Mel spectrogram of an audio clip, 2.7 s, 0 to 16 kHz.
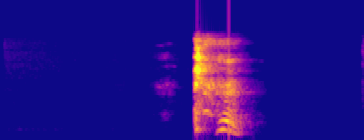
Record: {"cough_length": "2.7 s", "cough_amplitude": 32768, "cough_signal_mean_std_ratio": 0.26, "survey_phase": "beta (2021-08-13 to 2022-03-07)", "age": "45-64", "gender": "Male", "wearing_mask": "No", "symptom_none": true, "smoker_status": "Ex-smoker", "respiratory_condition_asthma": false, "respiratory_condition_other": false, "recruitment_source": "REACT", "submission_delay": "1 day", "covid_test_result": "Negative", "covid_test_method": "RT-qPCR"}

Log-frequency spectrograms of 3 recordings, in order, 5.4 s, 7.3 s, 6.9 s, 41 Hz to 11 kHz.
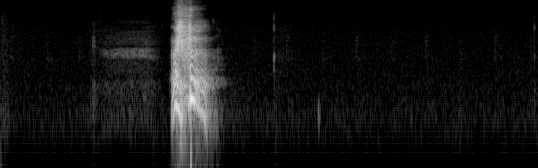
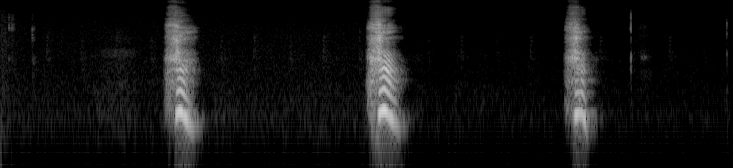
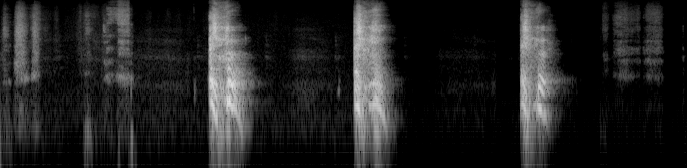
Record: {"cough_length": "5.4 s", "cough_amplitude": 32734, "cough_signal_mean_std_ratio": 0.18, "exhalation_length": "7.3 s", "exhalation_amplitude": 13704, "exhalation_signal_mean_std_ratio": 0.21, "three_cough_length": "6.9 s", "three_cough_amplitude": 31334, "three_cough_signal_mean_std_ratio": 0.26, "survey_phase": "beta (2021-08-13 to 2022-03-07)", "age": "18-44", "gender": "Female", "wearing_mask": "No", "symptom_none": true, "smoker_status": "Never smoked", "respiratory_condition_asthma": false, "respiratory_condition_other": false, "recruitment_source": "REACT", "submission_delay": "1 day", "covid_test_result": "Negative", "covid_test_method": "RT-qPCR"}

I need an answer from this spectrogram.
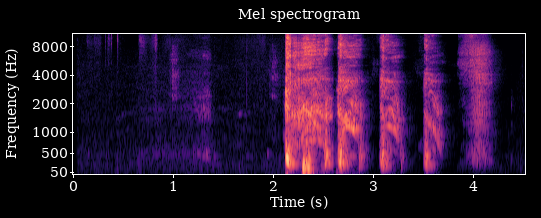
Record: {"cough_length": "4.5 s", "cough_amplitude": 32768, "cough_signal_mean_std_ratio": 0.32, "survey_phase": "beta (2021-08-13 to 2022-03-07)", "age": "18-44", "gender": "Male", "wearing_mask": "No", "symptom_cough_any": true, "symptom_new_continuous_cough": true, "symptom_runny_or_blocked_nose": true, "symptom_sore_throat": true, "symptom_headache": true, "symptom_onset": "4 days", "smoker_status": "Never smoked", "respiratory_condition_asthma": false, "respiratory_condition_other": false, "recruitment_source": "Test and Trace", "submission_delay": "1 day", "covid_test_method": "RT-qPCR", "covid_ct_value": 30.2, "covid_ct_gene": "ORF1ab gene", "covid_ct_mean": 30.7, "covid_viral_load": "85 copies/ml", "covid_viral_load_category": "Minimal viral load (< 10K copies/ml)"}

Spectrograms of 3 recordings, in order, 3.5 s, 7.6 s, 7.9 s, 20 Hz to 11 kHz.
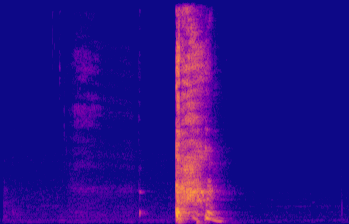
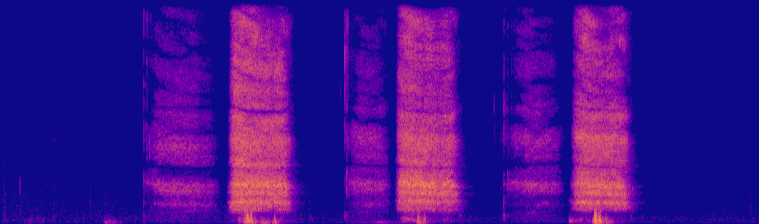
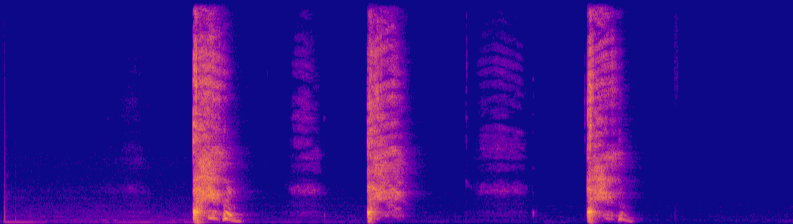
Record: {"cough_length": "3.5 s", "cough_amplitude": 28364, "cough_signal_mean_std_ratio": 0.23, "exhalation_length": "7.6 s", "exhalation_amplitude": 8502, "exhalation_signal_mean_std_ratio": 0.41, "three_cough_length": "7.9 s", "three_cough_amplitude": 26792, "three_cough_signal_mean_std_ratio": 0.24, "survey_phase": "beta (2021-08-13 to 2022-03-07)", "age": "45-64", "gender": "Female", "wearing_mask": "No", "symptom_cough_any": true, "symptom_runny_or_blocked_nose": true, "smoker_status": "Never smoked", "respiratory_condition_asthma": false, "respiratory_condition_other": false, "recruitment_source": "Test and Trace", "submission_delay": "2 days", "covid_test_result": "Positive", "covid_test_method": "RT-qPCR"}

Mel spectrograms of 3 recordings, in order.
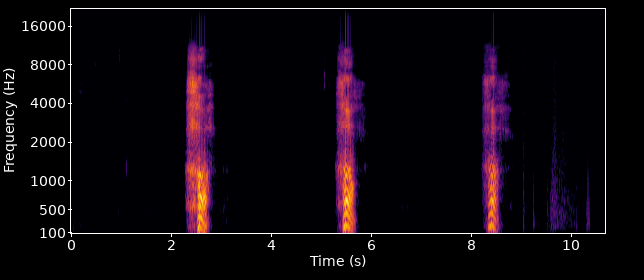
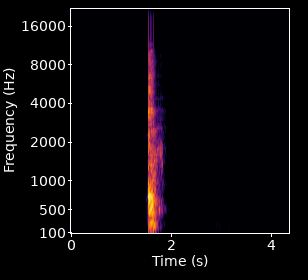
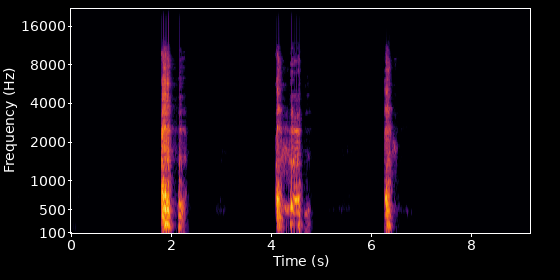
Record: {"exhalation_length": "10.7 s", "exhalation_amplitude": 28680, "exhalation_signal_mean_std_ratio": 0.19, "cough_length": "4.4 s", "cough_amplitude": 30800, "cough_signal_mean_std_ratio": 0.14, "three_cough_length": "9.2 s", "three_cough_amplitude": 31996, "three_cough_signal_mean_std_ratio": 0.19, "survey_phase": "beta (2021-08-13 to 2022-03-07)", "age": "65+", "gender": "Male", "wearing_mask": "No", "symptom_none": true, "smoker_status": "Current smoker (1 to 10 cigarettes per day)", "respiratory_condition_asthma": false, "respiratory_condition_other": false, "recruitment_source": "REACT", "submission_delay": "1 day", "covid_test_result": "Negative", "covid_test_method": "RT-qPCR", "influenza_a_test_result": "Negative", "influenza_b_test_result": "Negative"}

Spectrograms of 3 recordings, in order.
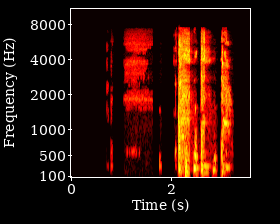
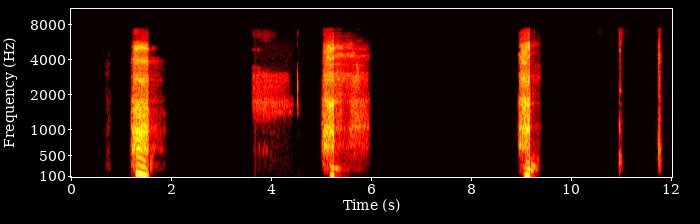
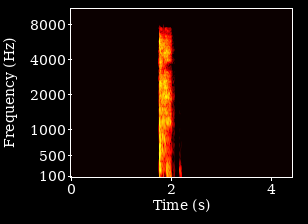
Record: {"three_cough_length": "3.6 s", "three_cough_amplitude": 27991, "three_cough_signal_mean_std_ratio": 0.34, "exhalation_length": "12.0 s", "exhalation_amplitude": 26726, "exhalation_signal_mean_std_ratio": 0.23, "cough_length": "4.4 s", "cough_amplitude": 28768, "cough_signal_mean_std_ratio": 0.16, "survey_phase": "alpha (2021-03-01 to 2021-08-12)", "age": "18-44", "gender": "Male", "wearing_mask": "No", "symptom_cough_any": true, "symptom_fatigue": true, "symptom_fever_high_temperature": true, "symptom_change_to_sense_of_smell_or_taste": true, "symptom_loss_of_taste": true, "symptom_onset": "5 days", "smoker_status": "Never smoked", "respiratory_condition_asthma": false, "respiratory_condition_other": false, "recruitment_source": "Test and Trace", "submission_delay": "2 days", "covid_test_result": "Positive", "covid_test_method": "RT-qPCR", "covid_ct_value": 20.1, "covid_ct_gene": "N gene"}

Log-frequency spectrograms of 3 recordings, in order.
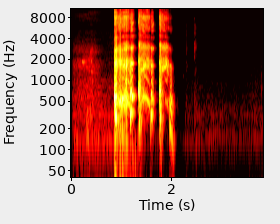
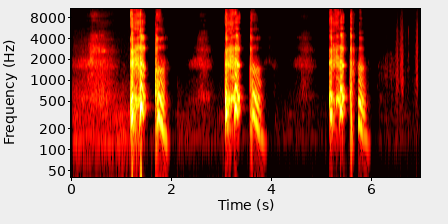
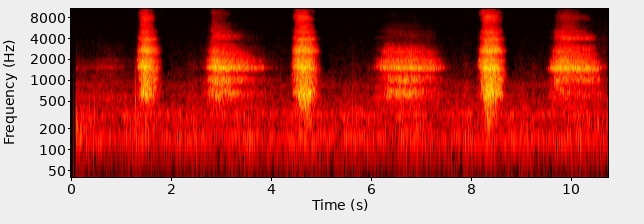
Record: {"cough_length": "3.8 s", "cough_amplitude": 32768, "cough_signal_mean_std_ratio": 0.31, "three_cough_length": "7.0 s", "three_cough_amplitude": 32768, "three_cough_signal_mean_std_ratio": 0.29, "exhalation_length": "10.8 s", "exhalation_amplitude": 5529, "exhalation_signal_mean_std_ratio": 0.53, "survey_phase": "beta (2021-08-13 to 2022-03-07)", "age": "45-64", "gender": "Female", "wearing_mask": "No", "symptom_cough_any": true, "symptom_new_continuous_cough": true, "symptom_runny_or_blocked_nose": true, "symptom_onset": "3 days", "smoker_status": "Current smoker (1 to 10 cigarettes per day)", "respiratory_condition_asthma": true, "respiratory_condition_other": false, "recruitment_source": "Test and Trace", "submission_delay": "2 days", "covid_test_result": "Positive", "covid_test_method": "RT-qPCR", "covid_ct_value": 24.1, "covid_ct_gene": "N gene"}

